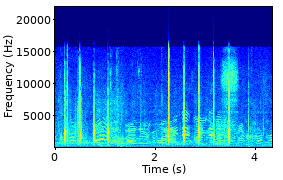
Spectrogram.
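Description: Distant voices of players and spectators calling across an outdoor soccer field, with a string of sharp clicks, a run of them about three a second in the second half.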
